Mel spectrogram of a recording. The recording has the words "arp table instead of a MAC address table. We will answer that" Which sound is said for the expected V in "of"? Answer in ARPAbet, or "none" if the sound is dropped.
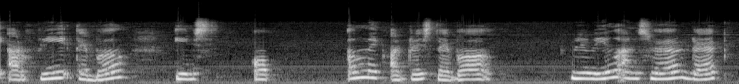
P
